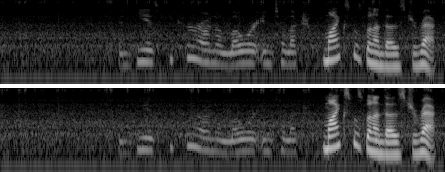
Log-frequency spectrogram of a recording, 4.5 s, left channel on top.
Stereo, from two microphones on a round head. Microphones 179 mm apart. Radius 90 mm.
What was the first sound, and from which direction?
A woman speaking, 60° left (ahead or behind).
